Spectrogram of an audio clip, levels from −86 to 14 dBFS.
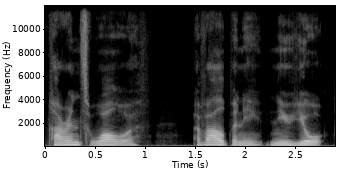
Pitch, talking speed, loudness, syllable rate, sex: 150 Hz, 125 wpm, -17 LUFS, 4.7 syllables/s, female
